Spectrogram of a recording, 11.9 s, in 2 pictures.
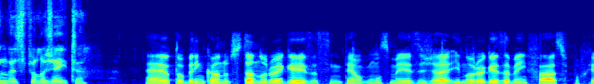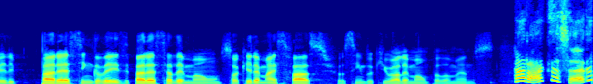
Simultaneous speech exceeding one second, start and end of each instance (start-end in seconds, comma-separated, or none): none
